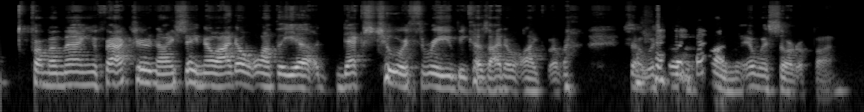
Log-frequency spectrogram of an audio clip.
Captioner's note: laughter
